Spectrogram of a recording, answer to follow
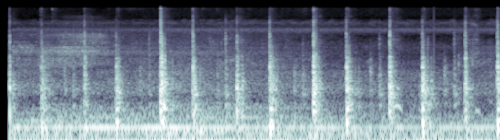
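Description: Spring seesaw creaking and clicking about twice a second as it rocks up and down, some strokes with a short squeak, over a steady low hum.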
